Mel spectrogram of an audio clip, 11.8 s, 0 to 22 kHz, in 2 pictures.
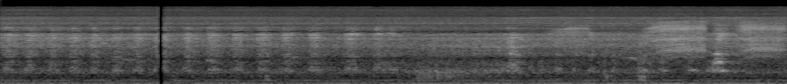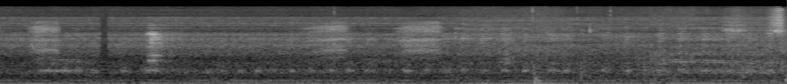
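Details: Cape crows at an African waterhole on the morning of 1 August 2025 give harsh, croaking caws in scattered bursts over a steady low rumble of wind and background noise.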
